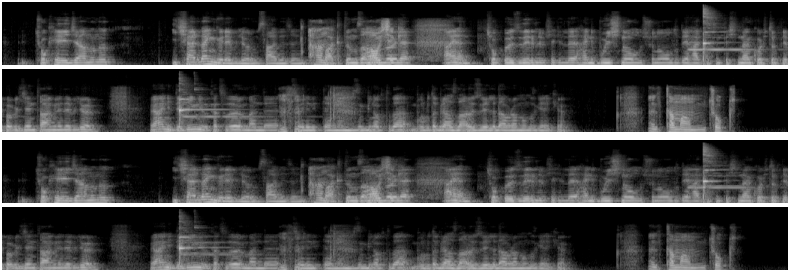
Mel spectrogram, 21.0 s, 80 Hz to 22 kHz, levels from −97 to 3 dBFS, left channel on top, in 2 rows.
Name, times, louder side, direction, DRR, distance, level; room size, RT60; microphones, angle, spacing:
voice 1, 0.4-1.5 2.3-5.5 5.9-11.7 12.5-18.0, left 2 dB, 80° left, 1.5 m, -32 dB
voice 2, 4.8-5.2 14.2-14.5 14.9-15.1 18.8-20.3, left 3 dB, 60° left, 0.7 m, -32 dB
sound 1, 9.1-10.1 12.8-13.9, equal, 10° left, 2.7 m, -35 dB
17.0 x 9.3 x 5.8 m
head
